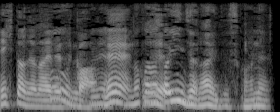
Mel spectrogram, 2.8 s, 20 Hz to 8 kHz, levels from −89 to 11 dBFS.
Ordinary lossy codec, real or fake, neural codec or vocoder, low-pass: none; real; none; 7.2 kHz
